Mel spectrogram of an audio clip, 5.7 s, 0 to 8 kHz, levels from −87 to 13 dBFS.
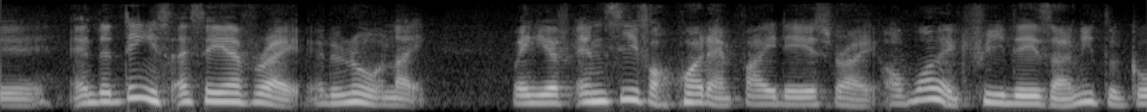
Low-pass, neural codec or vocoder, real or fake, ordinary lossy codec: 7.2 kHz; codec, 16 kHz, 1 kbps, X-Codec, HuBERT features, trained on LibriSpeech; fake; AAC, 48 kbps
